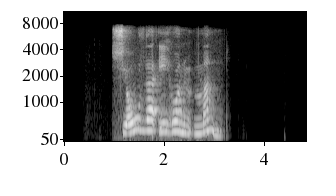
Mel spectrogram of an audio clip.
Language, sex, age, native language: Icelandic, female, 70-79, Icelandic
